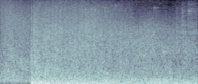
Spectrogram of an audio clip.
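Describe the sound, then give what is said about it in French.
A sudden explosion bursts in after a half-second of quieter noise, then rolls on as a loud, heavy, low rumbling roar that barely fades. No one speaks. “Chaque fois qu'il veut en toute galanterie t'ouvrir une porte, il explose le mec.”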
